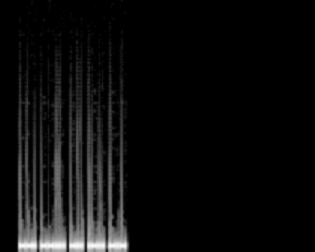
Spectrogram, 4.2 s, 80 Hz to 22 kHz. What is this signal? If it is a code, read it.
Morse code, heard as a keyed tone, about 51 wpm, 700 Hz. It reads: G7DLK
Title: DXCC-100 Call Signs - 5 Characters - Repeated 2x - 50wpm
